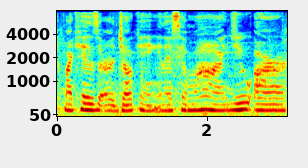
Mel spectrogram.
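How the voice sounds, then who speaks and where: With music in the background, a woman speaks at a fairly slow pace in a fairly low voice. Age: 50s. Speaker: spiritual teacher and author. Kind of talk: casual talk to camera. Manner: warm, chatty.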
